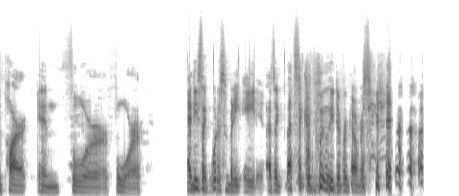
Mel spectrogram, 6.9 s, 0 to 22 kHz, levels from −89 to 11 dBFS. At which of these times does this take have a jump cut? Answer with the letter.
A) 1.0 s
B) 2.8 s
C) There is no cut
B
